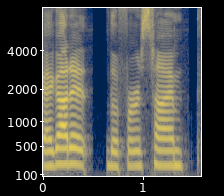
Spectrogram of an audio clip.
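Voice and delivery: ordinary talk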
